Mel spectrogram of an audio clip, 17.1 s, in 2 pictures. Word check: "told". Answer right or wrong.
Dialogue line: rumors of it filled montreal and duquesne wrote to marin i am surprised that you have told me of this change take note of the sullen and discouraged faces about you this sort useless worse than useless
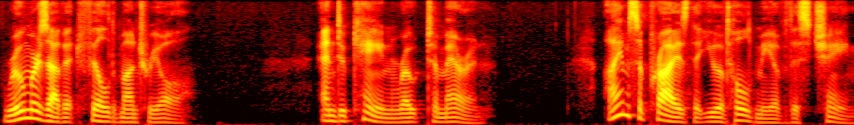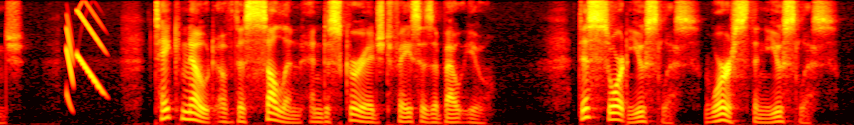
right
